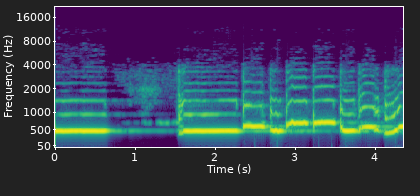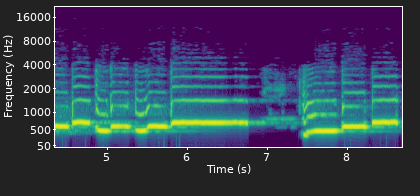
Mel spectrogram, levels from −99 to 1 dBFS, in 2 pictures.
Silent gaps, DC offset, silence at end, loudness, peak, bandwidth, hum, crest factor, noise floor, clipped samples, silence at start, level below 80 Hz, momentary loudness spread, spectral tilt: none; under 0.1%; 0 s; -7 LUFS; 0 dBFS; 3.8 kHz; none; 6 dB; -38 dBFS; under 0.1%; 0 s; -80 dBFS; 6 LU; -4 dB/octave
